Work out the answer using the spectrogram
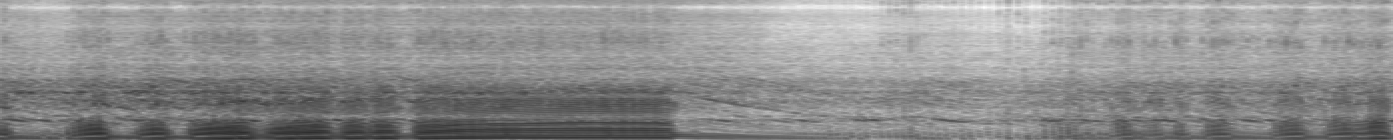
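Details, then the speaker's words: Dumpster-found go-kart engine, missing valve-cover parts, running unloaded: uneven single-cylinder chugging that surges, falls off and picks up irregularly; rough running, owner suspects timing and probably valve lash. "What a turd. Definitely a timing issue and uh probably valve lash issue, but I think I'm just going to toss this in the trash."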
